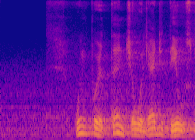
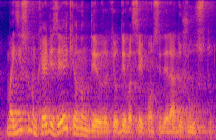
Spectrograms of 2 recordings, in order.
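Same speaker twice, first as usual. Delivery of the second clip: louder, fast and emphatic; forceful reading; 2 semitones lower, 7 dB louder than usual. Retold or imitated. Preacher reads Paul's letter to listeners, forcefully. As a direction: press the point hard.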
